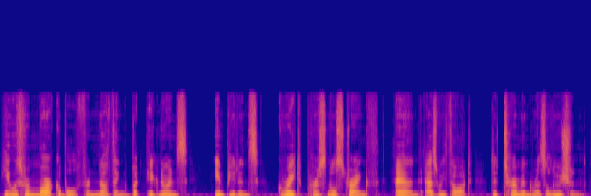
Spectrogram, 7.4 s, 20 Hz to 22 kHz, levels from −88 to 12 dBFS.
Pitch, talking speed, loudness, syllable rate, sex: 110 Hz, 140 wpm, -20 LUFS, 5.7 syllables/s, male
